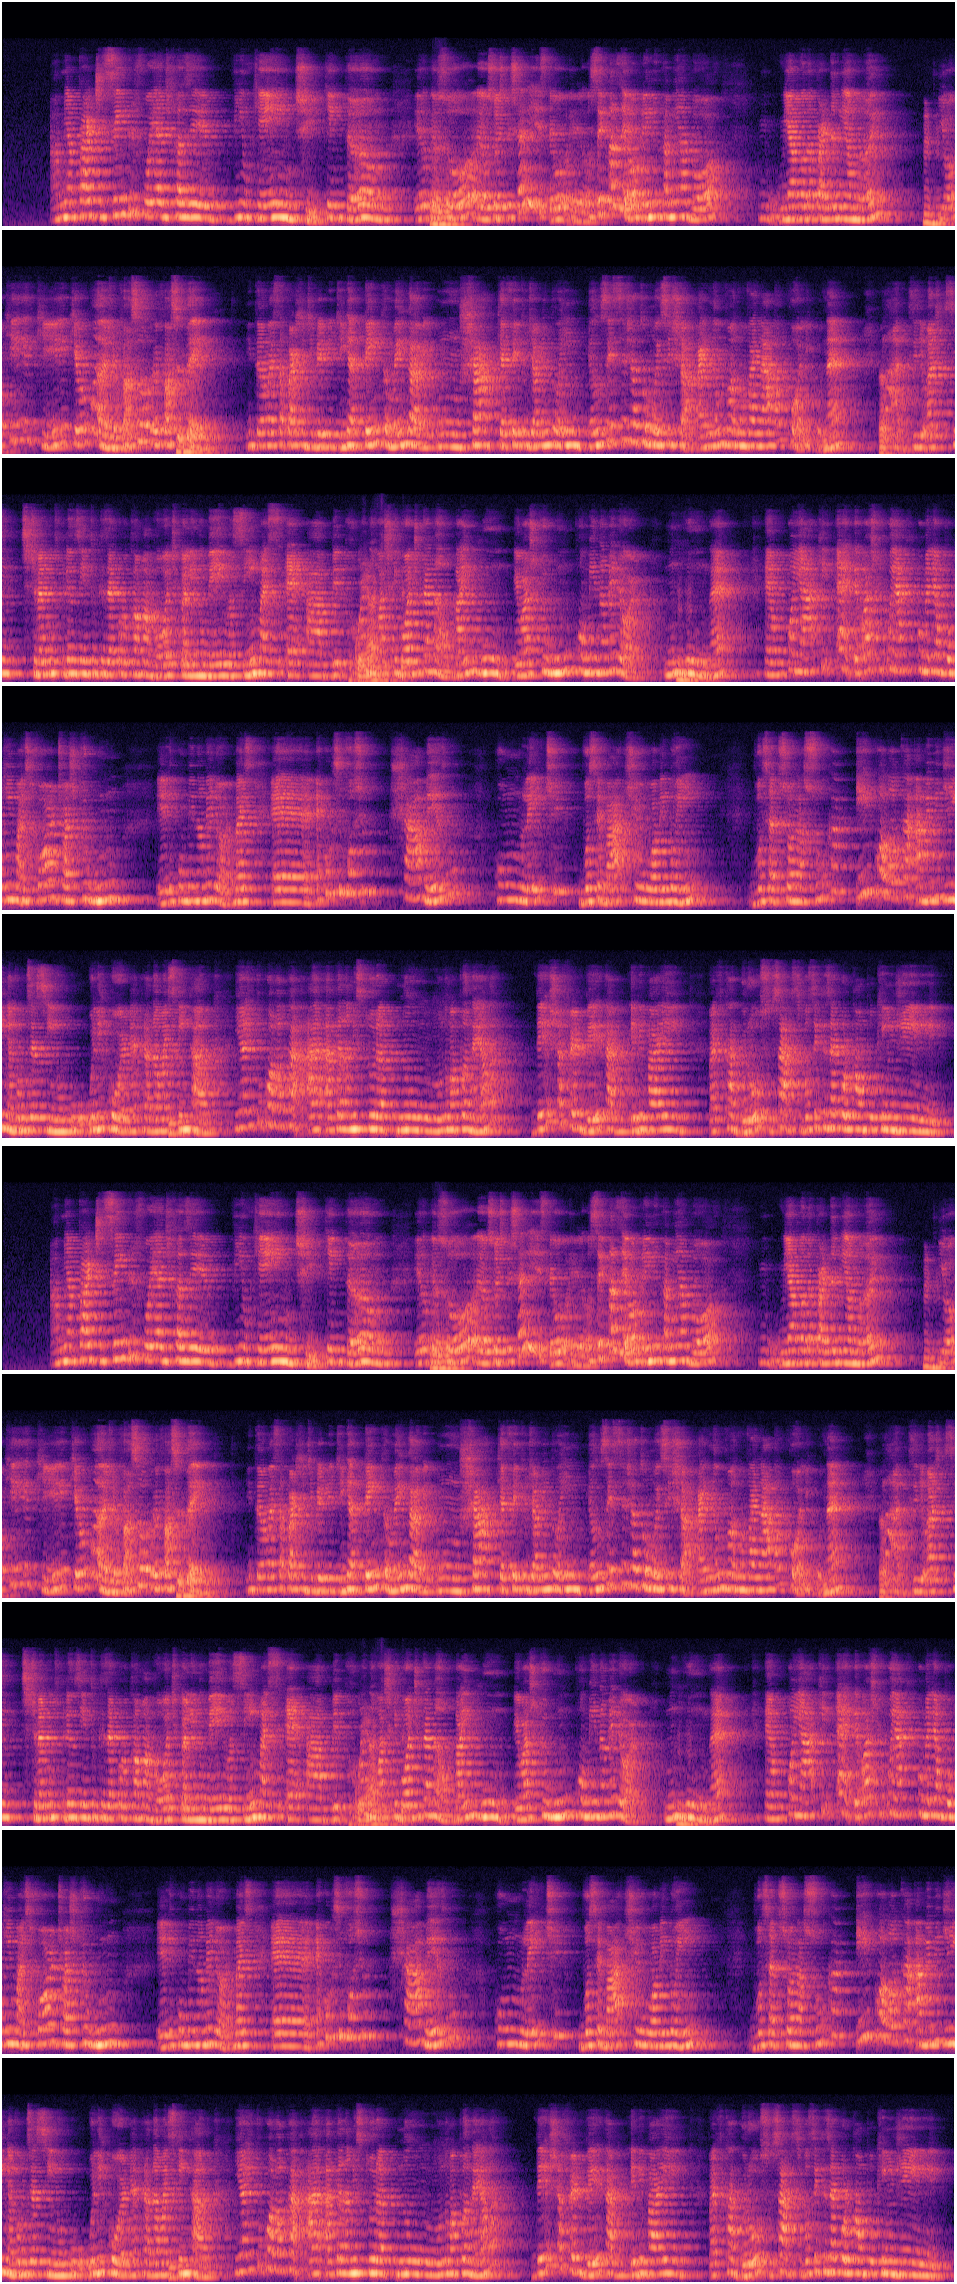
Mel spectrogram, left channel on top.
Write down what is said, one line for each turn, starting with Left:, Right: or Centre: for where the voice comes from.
Centre: A minha parte sempre foi a de fazer vinho quente, quentão. Eu, eu
Left: Aham.
Centre: sou eu sou especialista, eu, eu sei fazer, eu aprendi com a minha avó, minha avó da parte da minha mãe,
Left: Uhum,
Centre: e ó que, que, que eu manjo, eu faço, eu faço
Left: <laughs>
Centre: bem. Então, essa parte de bebidinha tem também, Gabi, um chá que é feito de amendoim. Eu não sei se você já tomou esse chá, aí não, va- não vai nada alcoólico, né? Claro,
Left: Ah,
Centre: que eu acho que se estiver muito friozinho e tu quiser colocar uma vodka ali no meio, assim, mas é a. be-
Left: um conhaque.
Centre: Ah, não, acho que vodka não, vai o rum. Eu acho que o rum combina melhor. Um
Left: uhum,
Centre: rum, né? É um conhaque. É, eu acho que o conhaque, como ele é um pouquinho mais forte, eu acho que o rum ele combina melhor. Mas é, é como se fosse um chá mesmo, com leite. Você bate o amendoim. Você adiciona açúcar e coloca a bebidinha, vamos dizer assim, o, o- o licor, né, para dar uma esquentada.
Left: uhum,
Centre: E aí tu coloca a- aquela mistura no, numa panela, deixa ferver, Gabi, ele vai vai ficar grosso, sabe? Se você quiser colocar um pouquinho de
